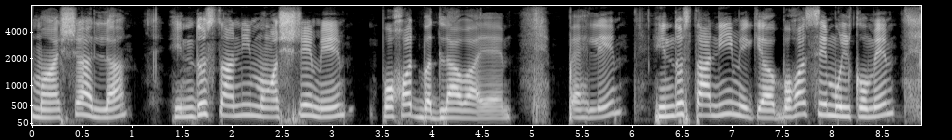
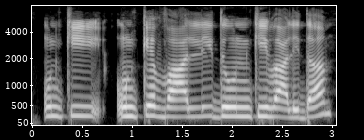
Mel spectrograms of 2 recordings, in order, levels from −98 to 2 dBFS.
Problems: constant background noise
